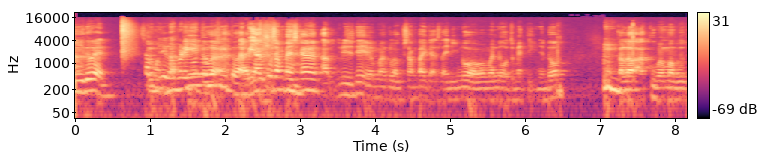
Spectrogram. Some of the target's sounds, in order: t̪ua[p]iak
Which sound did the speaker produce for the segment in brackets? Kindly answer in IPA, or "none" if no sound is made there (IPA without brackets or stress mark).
p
